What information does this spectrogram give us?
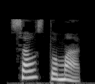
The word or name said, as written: saus tomat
